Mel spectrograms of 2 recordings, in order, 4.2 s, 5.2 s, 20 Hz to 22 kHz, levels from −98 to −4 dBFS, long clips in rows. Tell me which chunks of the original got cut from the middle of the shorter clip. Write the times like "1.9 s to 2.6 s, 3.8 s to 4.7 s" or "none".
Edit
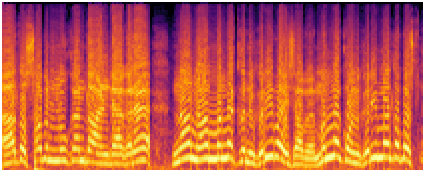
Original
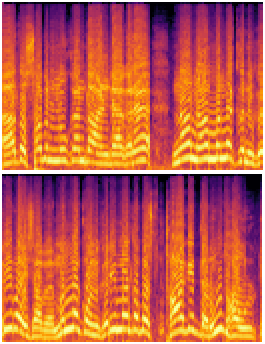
none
